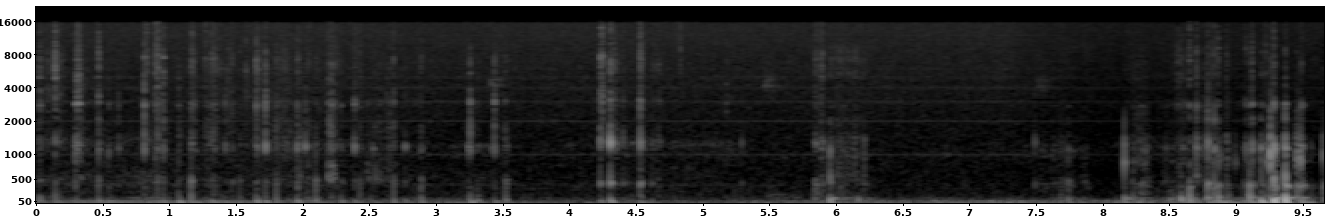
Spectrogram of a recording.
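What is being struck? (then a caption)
Small cardboard gift box. A small, hollow white cardboard gift box with two dark elastic cords is held in both hands close to the mic while fingertips tap and scratch its faces. The result is soft, dull, low-pitched taps and brushing scratches, quiet and muffled, growing busier and louder near the end.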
